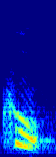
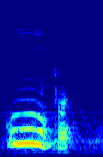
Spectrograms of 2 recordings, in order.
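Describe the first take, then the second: First: No p sound is heard at the end. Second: A p sound is pronounced at the end. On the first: The speaker calls it right. "P is silent" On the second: The speaker calls it wrong. "It is not coop"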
